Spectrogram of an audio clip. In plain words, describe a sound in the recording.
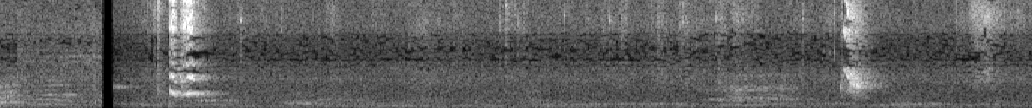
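A canary chirps briefly.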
